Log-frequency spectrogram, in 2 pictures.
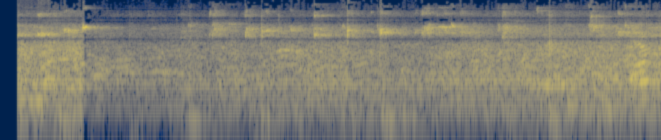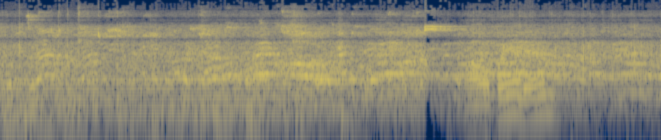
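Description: Basketball game on a hardwood gym court: the ball bouncing in scattered sharp thuds and shoes squeaking, echoing in the large gym. A voice calls out near the end.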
